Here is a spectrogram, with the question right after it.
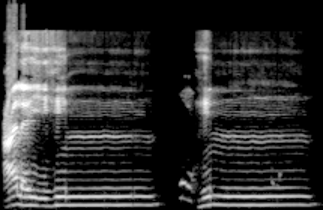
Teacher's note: تغن النون والميم المشددتان غنة من المرتبة الأولى وصلا ووقفا · إذا وقفنا على كلمة عليهن، طيب نقف عليها بالغنة الكاملة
